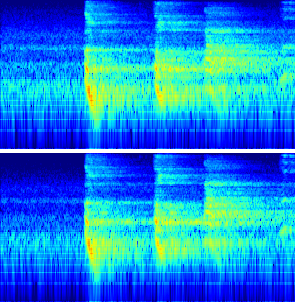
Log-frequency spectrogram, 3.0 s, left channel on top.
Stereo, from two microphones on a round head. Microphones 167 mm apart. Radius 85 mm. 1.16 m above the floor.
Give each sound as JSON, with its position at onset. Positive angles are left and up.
{"t": 0.8, "sound": "a shout", "side_deg": 10, "distance_m": 0.7}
